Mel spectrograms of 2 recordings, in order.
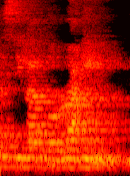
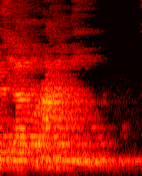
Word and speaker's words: silaturahim: Tapi ketika kita menjaga hubungan dengan kerabat, itu namanya silaturahim. Jadi yang lebih ditekankan itu Makanya ulama yang benar bacanya silaturahim, bukan silaturahmi. Kalau rahmi itu beda, silaturahim. Karena ada rahim, yaitu hubungan kekeluargaan, masih ada nyambung nasab atau keturunan atau darah.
